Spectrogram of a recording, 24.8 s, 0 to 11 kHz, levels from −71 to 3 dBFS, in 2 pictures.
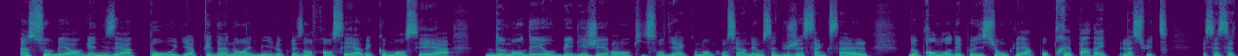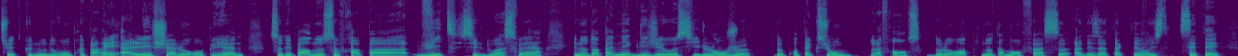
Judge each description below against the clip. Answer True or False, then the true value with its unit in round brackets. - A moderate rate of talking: True (200 wpm)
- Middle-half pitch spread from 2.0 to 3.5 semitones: False (4.9 semitones)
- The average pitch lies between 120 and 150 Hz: False (105 Hz)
